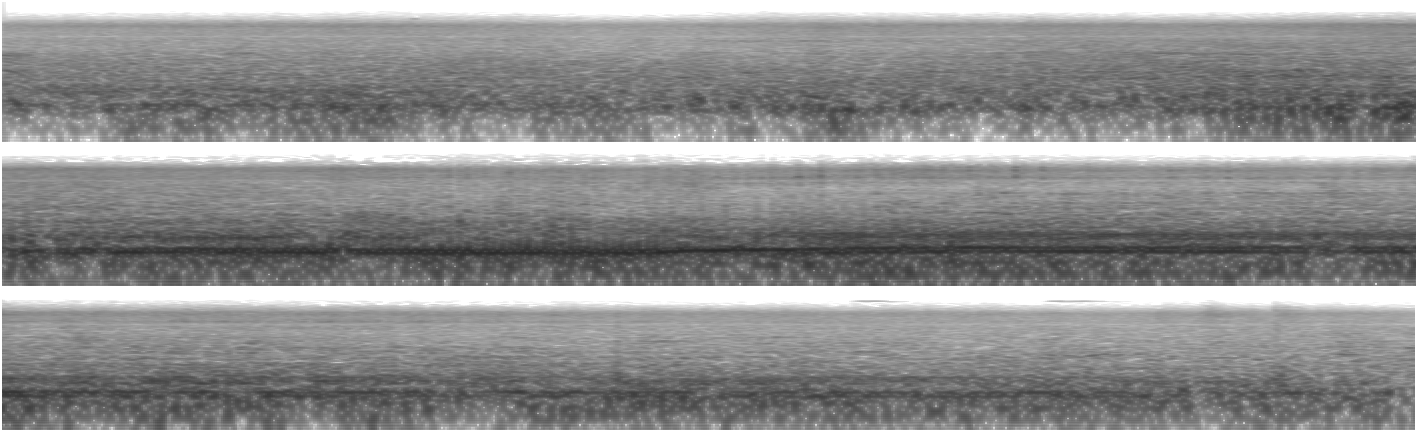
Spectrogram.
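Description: A motor vehicle's engine hums and grows louder from about six seconds in, then fades away after about fourteen seconds, as it passes by, over a steady outdoor background noise.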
